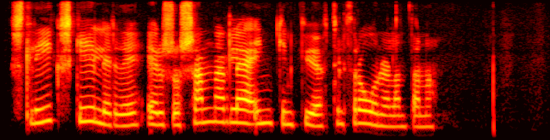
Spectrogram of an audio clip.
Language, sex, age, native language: Icelandic, female, 20-29, Icelandic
